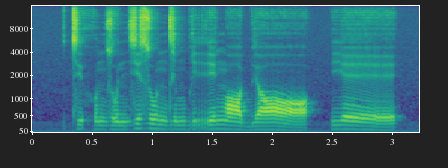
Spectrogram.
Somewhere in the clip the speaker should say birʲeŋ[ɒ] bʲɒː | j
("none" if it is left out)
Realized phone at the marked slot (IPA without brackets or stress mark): ɒː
